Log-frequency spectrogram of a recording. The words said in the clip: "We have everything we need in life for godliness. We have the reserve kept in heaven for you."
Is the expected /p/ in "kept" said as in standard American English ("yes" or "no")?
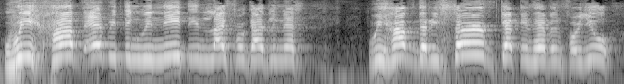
no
